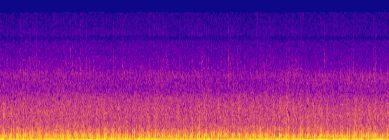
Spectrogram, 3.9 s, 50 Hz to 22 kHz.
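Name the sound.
P-40 Allison engine, from video game War Thunder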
